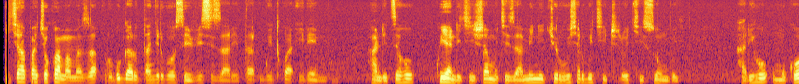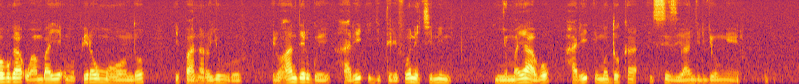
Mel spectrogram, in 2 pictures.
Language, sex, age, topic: Kinyarwanda, male, 25-35, government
